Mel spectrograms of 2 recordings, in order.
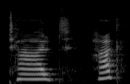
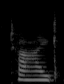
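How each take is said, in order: First: The name is said as two syllables. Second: The name is said as one syllable. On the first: The speaker calls it wrong. "if I didn't know how this was pronounced, I would be like" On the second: The speaker calls it right. "It's Tig, as in tiger"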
